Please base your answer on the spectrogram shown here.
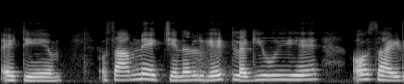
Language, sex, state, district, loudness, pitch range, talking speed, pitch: Hindi, female, Bihar, Vaishali, -16 LUFS, 190-215 Hz, 180 wpm, 205 Hz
